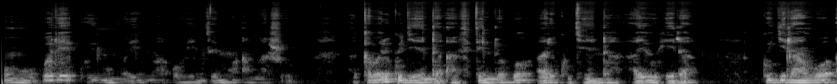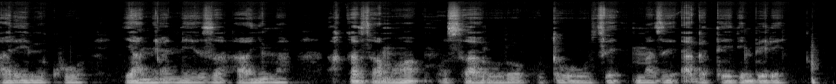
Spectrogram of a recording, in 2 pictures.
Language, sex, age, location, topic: Kinyarwanda, male, 25-35, Huye, education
